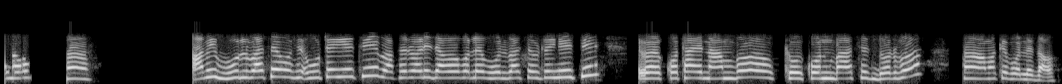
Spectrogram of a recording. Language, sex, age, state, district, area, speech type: Bengali, female, 30-45, West Bengal, Darjeeling, urban, conversation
